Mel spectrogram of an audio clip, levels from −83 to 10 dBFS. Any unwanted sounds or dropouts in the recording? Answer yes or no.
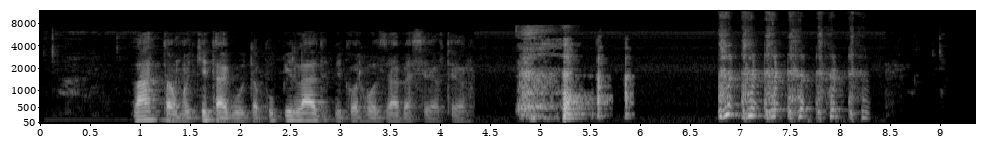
yes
